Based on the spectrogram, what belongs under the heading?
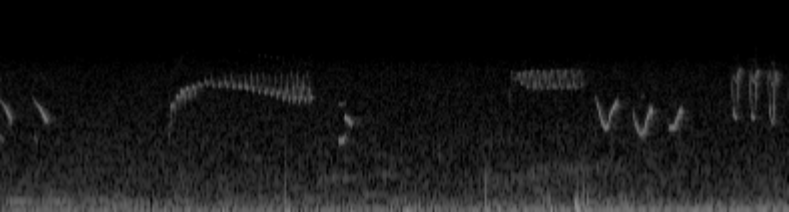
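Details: Asian pied starling singing in morning and evening conditions, used as a model for training other birds: varied clear whistles, a long rising slurred note, buzzy flat phrases and quick repeated upslurs, over a low steady hum.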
